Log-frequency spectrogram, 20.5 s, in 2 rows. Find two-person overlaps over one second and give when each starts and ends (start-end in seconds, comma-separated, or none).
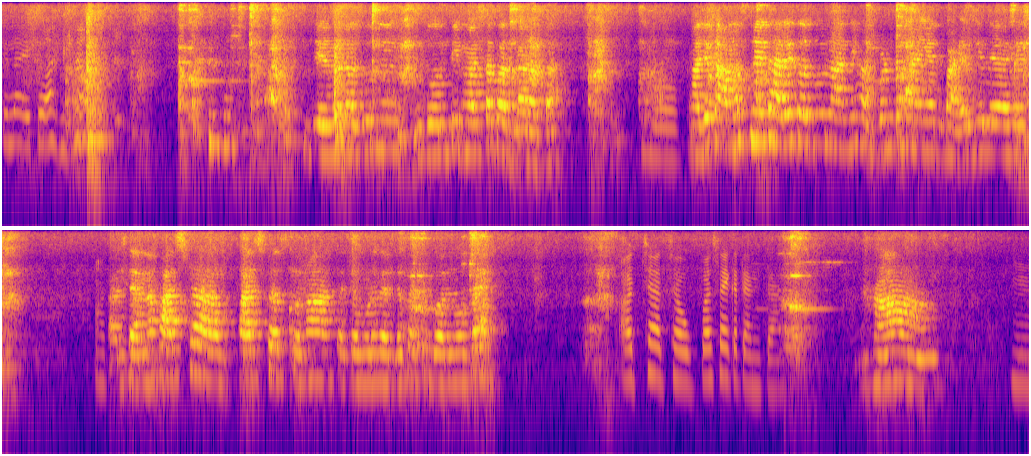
none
